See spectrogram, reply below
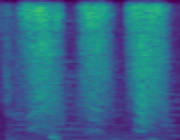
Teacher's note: f，是属于唇齿的摩擦音，啊，它发不了，它只能发成双唇的那种鼻塞音，所以它就变成，f，它发不了，f，它只能发，噗。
